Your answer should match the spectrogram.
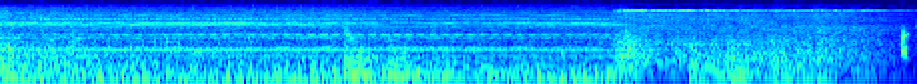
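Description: A light aircraft's engine hums steadily and loudly through a taxi run, a constant drone with a tonal whine, which shifts near the end as the engine note changes.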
